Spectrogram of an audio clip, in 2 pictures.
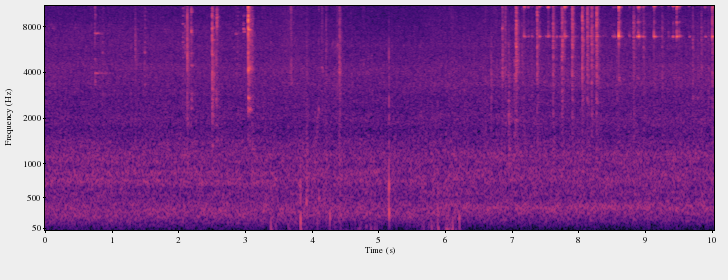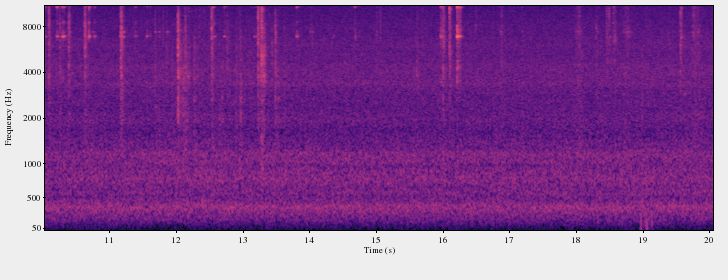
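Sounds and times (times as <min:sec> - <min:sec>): steady hum: 0:00.0 - 0:20.0
small hardware clinking: 0:06.6 - 0:13.9, 0:16.0 - 0:16.4.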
